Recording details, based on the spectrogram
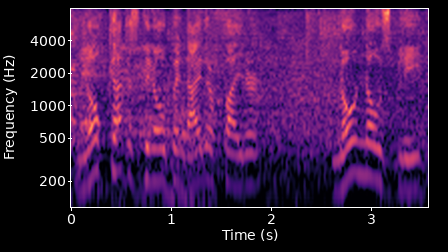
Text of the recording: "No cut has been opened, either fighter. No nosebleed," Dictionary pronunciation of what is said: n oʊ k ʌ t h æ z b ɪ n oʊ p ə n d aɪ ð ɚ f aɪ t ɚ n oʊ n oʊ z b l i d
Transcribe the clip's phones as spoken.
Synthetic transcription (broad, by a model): n oʊ k ʌ t h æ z b ɪ n oʊ p ə n d aɪ ð ɚ f aɪ t ɚ n oʊ n oʊ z b l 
